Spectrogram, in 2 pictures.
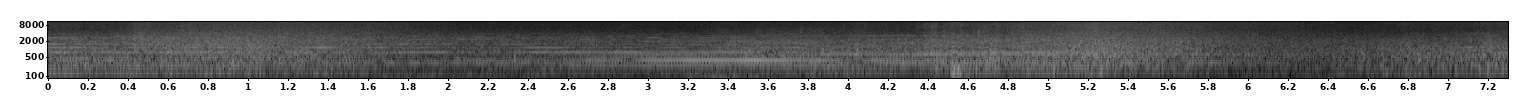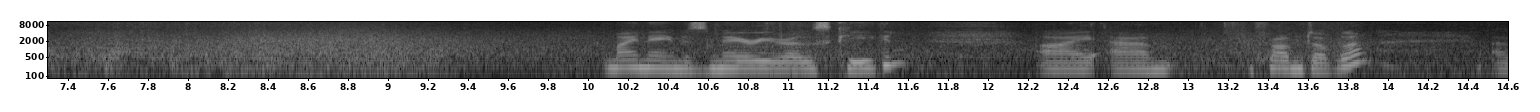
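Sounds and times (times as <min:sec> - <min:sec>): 
faint sustained tonal hum: 0:00.0 - 0:08.4
ocean surf washing and breaking: 0:00.0 - 0:14.5
speech: 0:10.1 - 0:14.5.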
